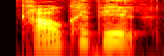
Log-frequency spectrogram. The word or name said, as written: gravkapel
